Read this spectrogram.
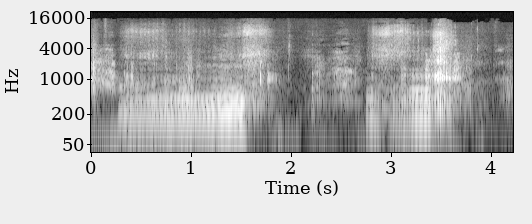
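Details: Medium poodle pups growling: two low, rumbling growls, each about a second and a half long, with wavering pitch. A short pause separates them, and soft scuffling noises are heard in between.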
